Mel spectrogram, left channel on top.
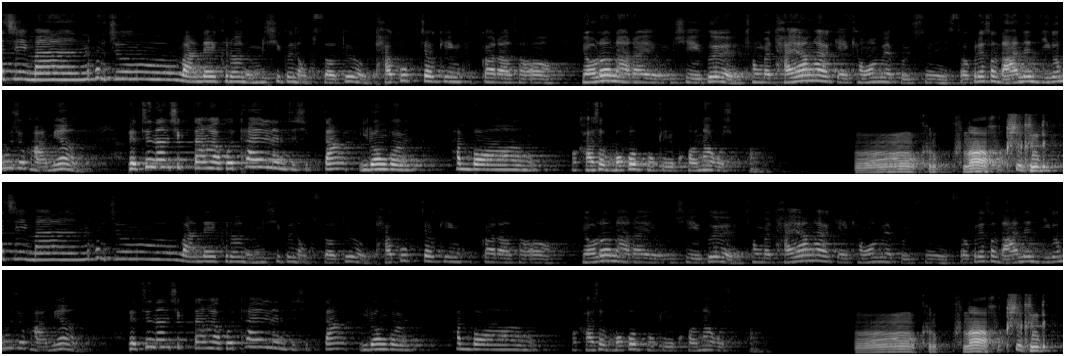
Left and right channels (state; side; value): quieter; right; 7.0 dB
